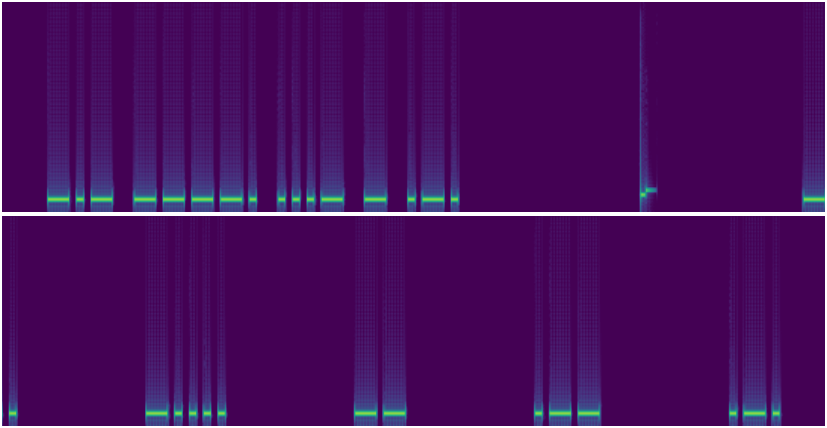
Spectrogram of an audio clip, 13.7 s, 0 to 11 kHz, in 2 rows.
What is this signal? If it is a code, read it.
Morse code, heard as a keyed tone, about 20 wpm, spaced as for 10 wpm, 700 Hz. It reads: K9VTR N6MWR
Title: USA Call Signs - 5 Characters - 6x Character Spacing - 20wpm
